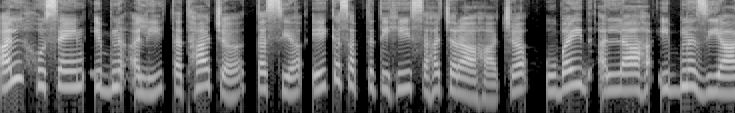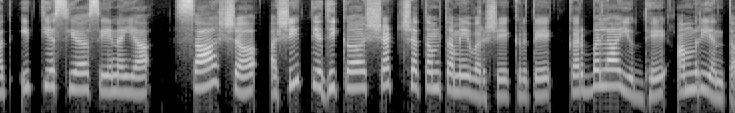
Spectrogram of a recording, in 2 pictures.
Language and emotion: Sanskrit, neutral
